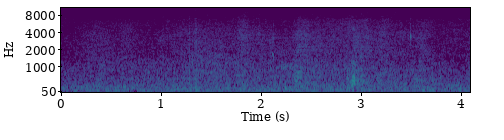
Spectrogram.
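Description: Footsteps pad softly across a floor.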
